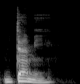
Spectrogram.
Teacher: in the English word, demi, the very tip of your tongue hits the alveolar ridge, that ridge right behind your upper front teeth, d.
